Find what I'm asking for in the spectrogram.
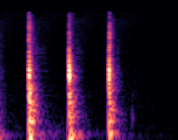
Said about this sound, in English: He crossed the room and knocked on the wall of the torture chamber.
